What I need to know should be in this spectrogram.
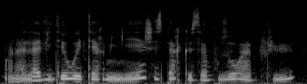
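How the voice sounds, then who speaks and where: Hoarse, husky-voiced woman narrating a recipe. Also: mid-range voice, brisk, no room sound. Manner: calm step-by-step instructions. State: hoarse, lost voice. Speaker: cooking channel host.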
